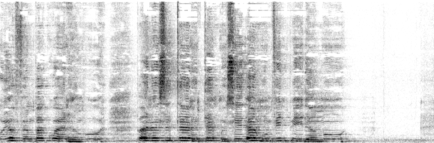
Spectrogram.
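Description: A young man sings close into a microphone.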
